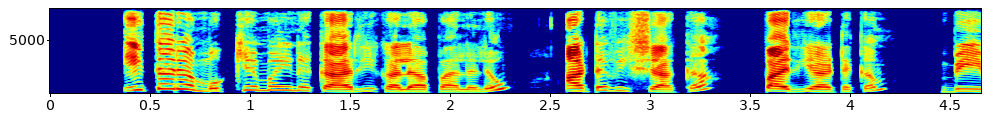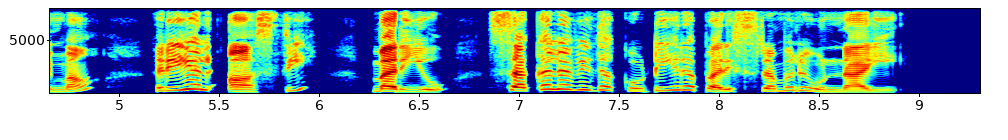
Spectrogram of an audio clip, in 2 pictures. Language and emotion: Telugu, neutral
